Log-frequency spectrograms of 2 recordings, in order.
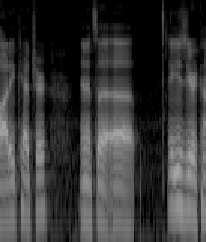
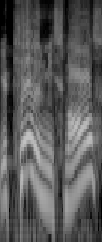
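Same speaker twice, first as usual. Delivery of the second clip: very loud, high, belted-out yell; 9 semitones higher, 11 dB louder than usual. Answering a request for a favorite movie quote: Sandlot impression. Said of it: "give us your best Sandlot impression".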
